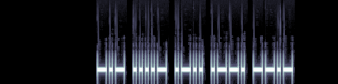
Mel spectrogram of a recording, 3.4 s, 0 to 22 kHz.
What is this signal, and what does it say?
Morse code, heard as a keyed tone, about 40 wpm, 700 Hz. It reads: K4LPQ
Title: NA SOTA Activator Callsigns 40wpm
